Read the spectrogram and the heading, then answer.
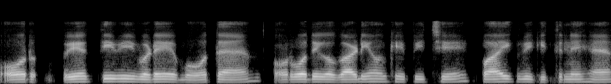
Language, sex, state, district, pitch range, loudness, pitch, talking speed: Hindi, male, Rajasthan, Bikaner, 115-125 Hz, -19 LUFS, 120 Hz, 155 wpm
